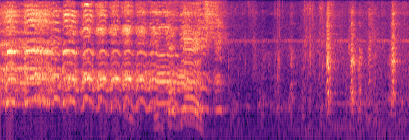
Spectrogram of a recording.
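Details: Kukuak Balenggek rooster crowing at a Sunday training contest in Ampang Kualo: a long, tiered crow of many stacked, wavering harmonic notes lasting nearly three seconds, ending in falling slurs, followed by quieter crowd noise and clicks.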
